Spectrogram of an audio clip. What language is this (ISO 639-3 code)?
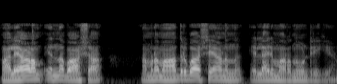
mal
